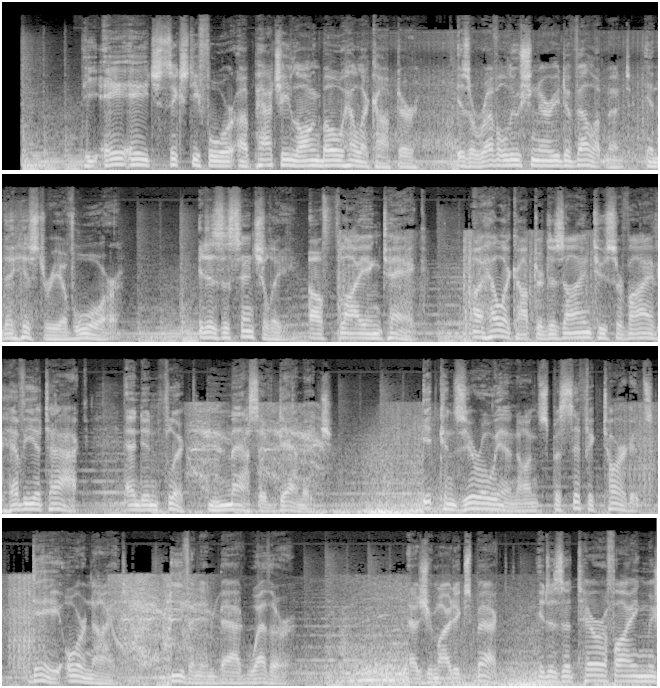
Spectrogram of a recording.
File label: narration; apache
